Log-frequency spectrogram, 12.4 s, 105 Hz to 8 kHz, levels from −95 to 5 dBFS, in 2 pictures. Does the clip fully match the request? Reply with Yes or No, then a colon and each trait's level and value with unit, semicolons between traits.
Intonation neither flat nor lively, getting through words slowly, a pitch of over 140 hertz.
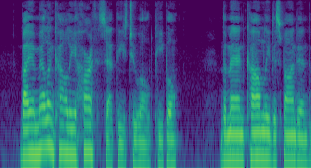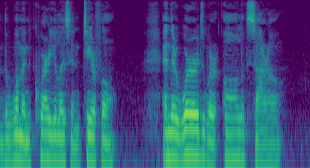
No: average, 3.6 semitones; slow, 120 wpm; low, 120 Hz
